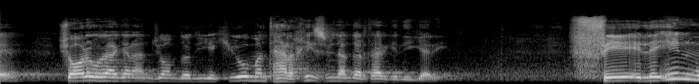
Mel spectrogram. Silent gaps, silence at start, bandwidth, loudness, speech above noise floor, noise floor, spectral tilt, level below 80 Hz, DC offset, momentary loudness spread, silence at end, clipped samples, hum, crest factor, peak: none; 0 s; 10.5 kHz; -20 LUFS; 28 dB; -48 dBFS; -2.5 dB/octave; -76 dBFS; under 0.1%; 13 LU; 0 s; under 0.1%; none; 16 dB; -6 dBFS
